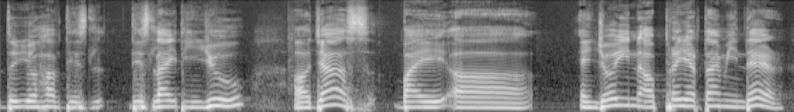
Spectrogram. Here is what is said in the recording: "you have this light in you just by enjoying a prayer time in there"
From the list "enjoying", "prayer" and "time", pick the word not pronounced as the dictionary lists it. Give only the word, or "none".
none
